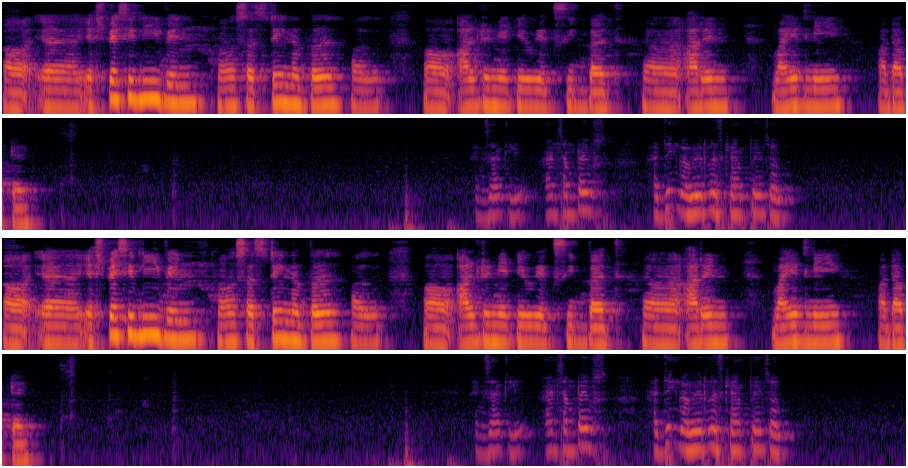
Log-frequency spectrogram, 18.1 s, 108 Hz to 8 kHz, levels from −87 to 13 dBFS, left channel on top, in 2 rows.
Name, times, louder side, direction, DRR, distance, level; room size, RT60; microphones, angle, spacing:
voice 1, 0.0-7.3 7.7-8.4 8.8-9.3, right 1 dB, 30° right, 0.9 m, -24 dB
voice 2, 13.8-15.1 15.5-16.8, equal, 15° right, 1.6 m, -34 dB
24.0 x 10.5 x 4.0 m
head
